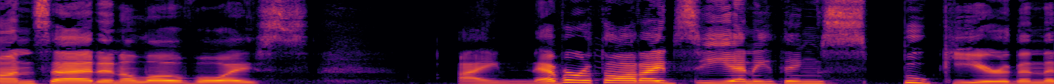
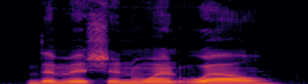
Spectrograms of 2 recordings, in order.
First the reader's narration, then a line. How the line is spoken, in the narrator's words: Bon asked, keeping his voice low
